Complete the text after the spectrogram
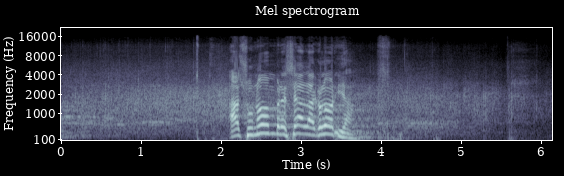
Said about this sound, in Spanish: ¿Cuántos le dan un aplauso a Dios por eso, amado hermano?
